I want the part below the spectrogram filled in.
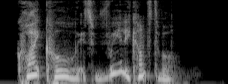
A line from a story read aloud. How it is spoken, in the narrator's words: Ting exclaimed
